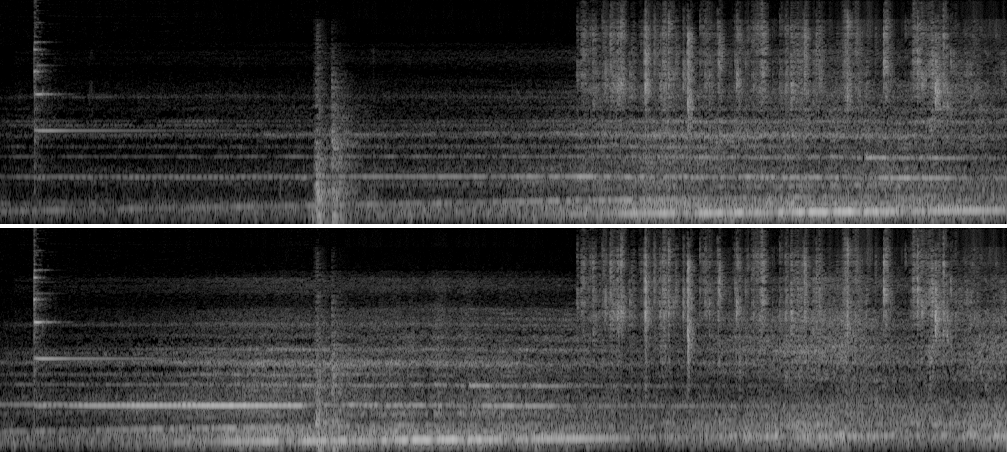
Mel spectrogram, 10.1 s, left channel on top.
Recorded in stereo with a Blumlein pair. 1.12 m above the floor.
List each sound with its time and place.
0.3 s a clink: 50° right, 1.3 m
3.1 s a whoosh: 10° right, 1.5 m
5.8 s crumpling: 20° right, 2.5 m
